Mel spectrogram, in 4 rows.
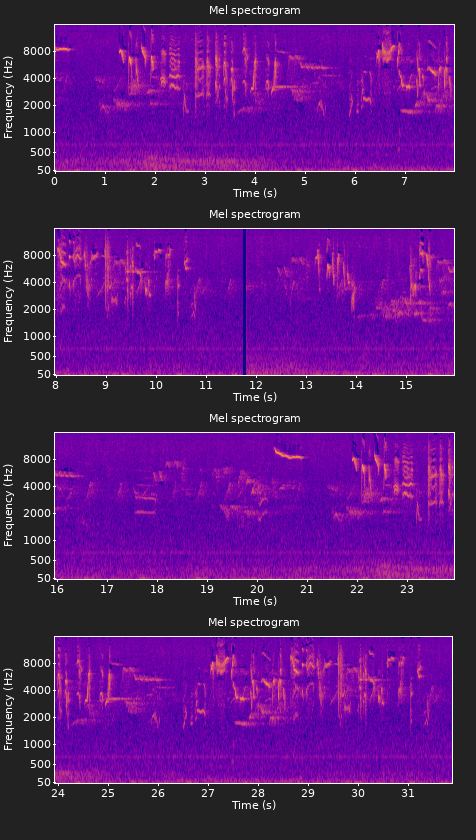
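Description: Many songbirds chirping and trilling in repeated bursts over a low rumble and a faint steady hum. The same stretch of birdsong recurs about every 21 seconds, like a looped ambience track.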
